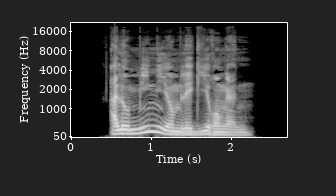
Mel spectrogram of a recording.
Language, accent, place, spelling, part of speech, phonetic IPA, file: German, Germany, Berlin, Aluminiumlegierungen, noun, [aluˈmiːni̯ʊmleˌɡiːʁʊŋən], De-Aluminiumlegierungen.ogg
- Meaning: plural of Aluminiumlegierung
